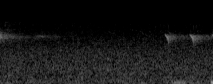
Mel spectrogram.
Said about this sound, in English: Stop. Birds right above the camp.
